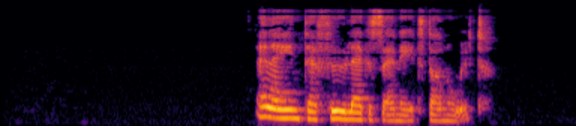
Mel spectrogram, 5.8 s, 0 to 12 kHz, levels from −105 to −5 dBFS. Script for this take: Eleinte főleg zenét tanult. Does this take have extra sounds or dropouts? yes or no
no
